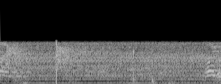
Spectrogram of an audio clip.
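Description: Room noise of a lecture audience: a steady hiss with faint voices, and one sharp knock about half a second in.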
